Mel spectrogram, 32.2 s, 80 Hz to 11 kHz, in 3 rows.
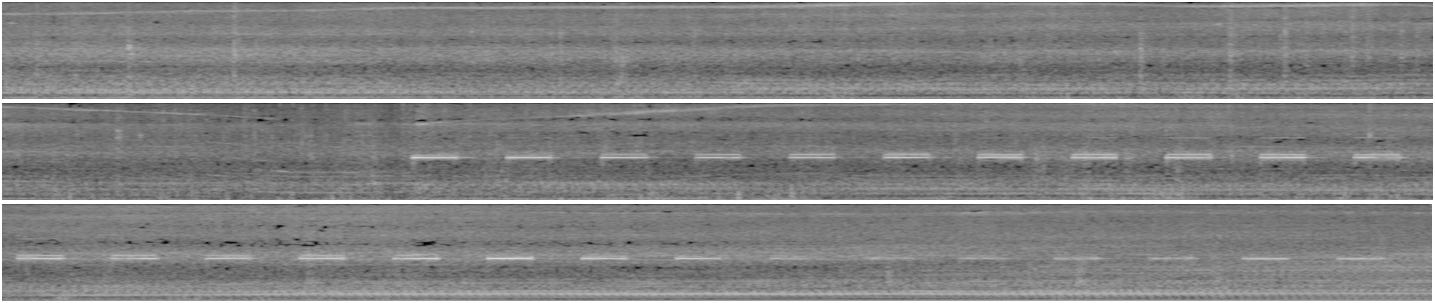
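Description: A John Deere 670GP motor grader's diesel engine running steadily, dipping briefly about midway. From about halfway its reversing alarm beeps steadily, about three beeps every two seconds, as the grader backs up, and the engine note rises in the last third.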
